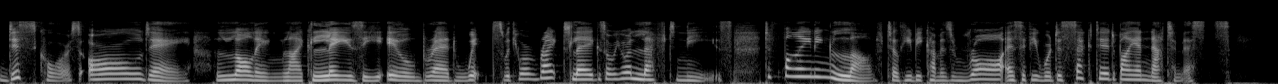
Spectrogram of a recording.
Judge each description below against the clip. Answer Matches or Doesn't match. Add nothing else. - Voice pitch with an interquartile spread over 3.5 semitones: Matches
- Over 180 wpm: Doesn't match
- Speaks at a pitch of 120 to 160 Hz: Doesn't match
